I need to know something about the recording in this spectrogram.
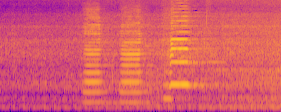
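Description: A train horn sounds three short blasts.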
